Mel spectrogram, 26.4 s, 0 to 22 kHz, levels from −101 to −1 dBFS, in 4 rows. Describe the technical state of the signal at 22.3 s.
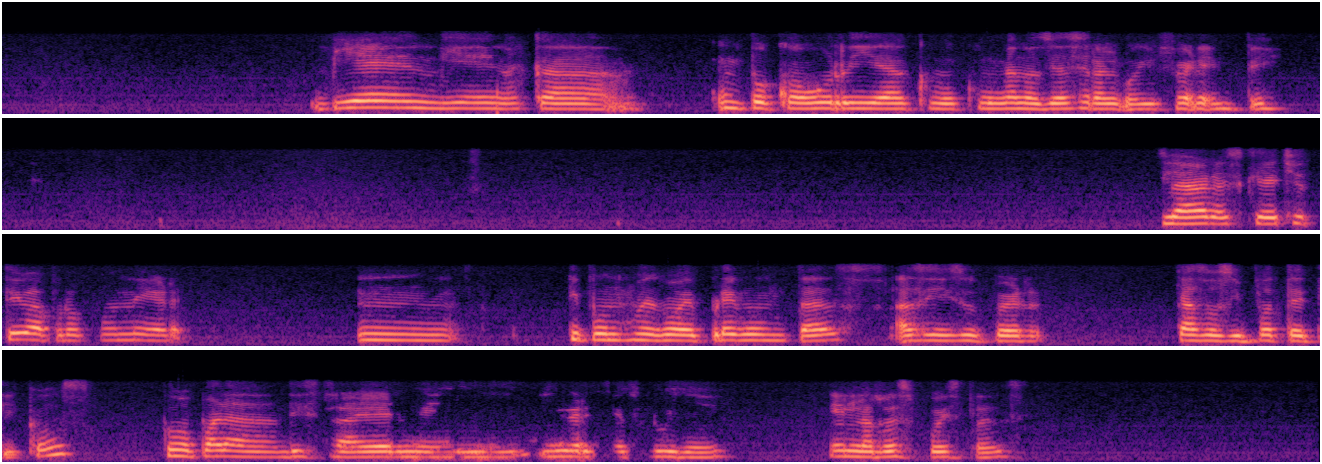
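At 22.3 s the likely cause is the echo canceller meeting double talk: with both ends speaking at once, it cannot tell the local talker apart from the loudspeaker echo and turns everything down together. This is speech suppressed in double talk, running from 21.97 to 22.64 s. The talker's level dips by about 10 dB at its deepest, and roughly 400 ms of that span is pulled down, so the sound thins and ducks in pieces.

Inside that span, from 22.28 to 22.35 s, comes the other side's voice leaking through. Here the likely cause is residual echo: the far end, played over the device's loudspeaker, reaches the microphone and is not fully cancelled. What gets through is a brief scrap roughly 30 dB below the talker, faint, sitting under the suppressed near-end speech. Around both, the AMR wideband (HD Voice) coding sounds clean, with no rasp or roughness of its own.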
